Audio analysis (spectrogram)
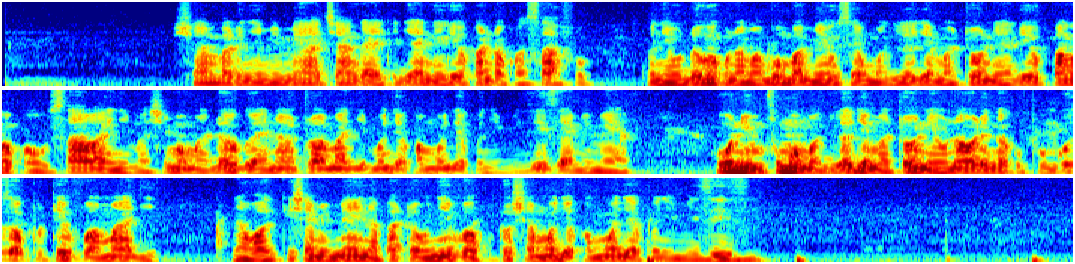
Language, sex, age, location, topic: Swahili, male, 25-35, Dar es Salaam, agriculture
